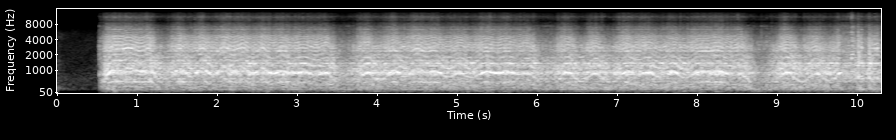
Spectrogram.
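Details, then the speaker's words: Long-sitting Dodge W300 4x4 dump truck; engine catches and roars unevenly for several seconds, showing ignition and compression work; it just needs the right fuel into the carburetor. "now that was nice it means we have ignition is working um compressions working all that good stuff just a matter of getting fuel in the carburetor and the right amount"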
